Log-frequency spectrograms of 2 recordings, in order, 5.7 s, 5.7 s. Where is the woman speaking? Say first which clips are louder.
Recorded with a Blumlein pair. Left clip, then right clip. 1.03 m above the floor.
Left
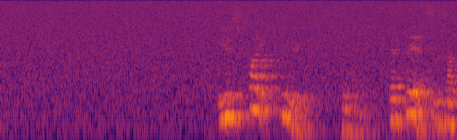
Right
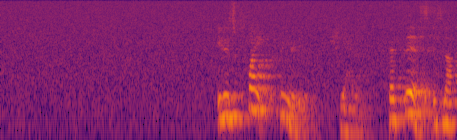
Right 6 dB; 55° right, 5 m.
